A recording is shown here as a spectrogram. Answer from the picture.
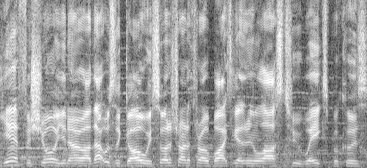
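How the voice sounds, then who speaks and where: Over noticeable background noise, a man with an Australian accent talks at a fairly quick pace in a high pitch. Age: 20s. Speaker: motorcycle racer. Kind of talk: interview.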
